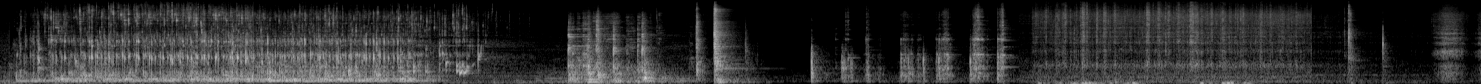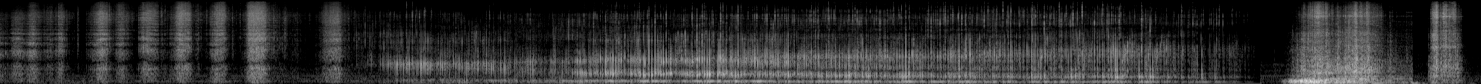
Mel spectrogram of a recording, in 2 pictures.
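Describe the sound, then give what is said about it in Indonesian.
Coffee being made late at night, around 11:45 pm, in a classic way with water boiled from a water gallon jug: water pours and trickles while cups and spoons clink and clatter in short bursts, with a steady run of liquid sound between the knocks. No one speaks. “Kita bikin kopi dulu.”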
